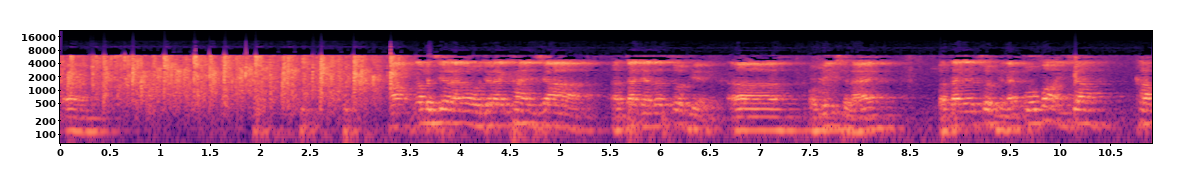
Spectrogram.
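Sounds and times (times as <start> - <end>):
applause: 0.0 - 3.6
speech: 3.6 - 10.9.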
